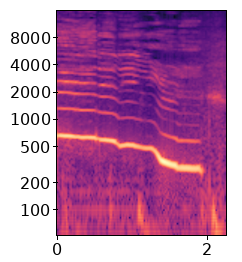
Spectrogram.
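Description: A child's voice holding one long high note that slides down in pitch, dropping sharply in the last half-second, like a howl.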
